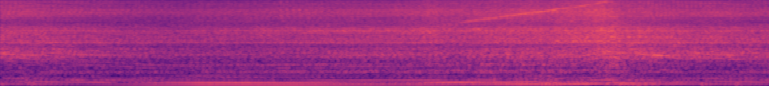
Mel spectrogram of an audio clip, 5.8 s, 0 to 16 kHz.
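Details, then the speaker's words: Porsche 924 Turbo, sat for years, bad fuel suspected: deep steady engine note swelling cleanly with throttle, slight pop; now running pretty well. "it's got a little flip up from the pop in it uh yeah it's been sitting a while put the exhaust back on it that might help seem to be running pretty good now"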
